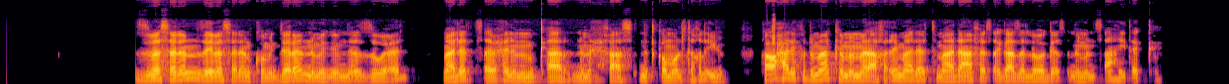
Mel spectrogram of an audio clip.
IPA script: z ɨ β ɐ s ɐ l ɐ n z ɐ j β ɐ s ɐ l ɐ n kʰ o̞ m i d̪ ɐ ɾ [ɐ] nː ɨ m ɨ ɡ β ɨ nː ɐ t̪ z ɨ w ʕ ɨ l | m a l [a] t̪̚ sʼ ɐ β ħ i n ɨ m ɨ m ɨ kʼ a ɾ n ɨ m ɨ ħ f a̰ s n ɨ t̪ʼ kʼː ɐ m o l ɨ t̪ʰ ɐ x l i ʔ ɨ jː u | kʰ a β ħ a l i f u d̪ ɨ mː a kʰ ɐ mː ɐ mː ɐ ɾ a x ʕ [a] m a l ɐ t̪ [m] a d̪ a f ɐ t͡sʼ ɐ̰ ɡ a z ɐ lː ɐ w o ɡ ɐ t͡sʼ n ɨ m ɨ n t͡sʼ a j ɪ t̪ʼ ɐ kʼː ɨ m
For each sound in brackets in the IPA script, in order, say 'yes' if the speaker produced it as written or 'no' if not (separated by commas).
yes, no, no, yes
